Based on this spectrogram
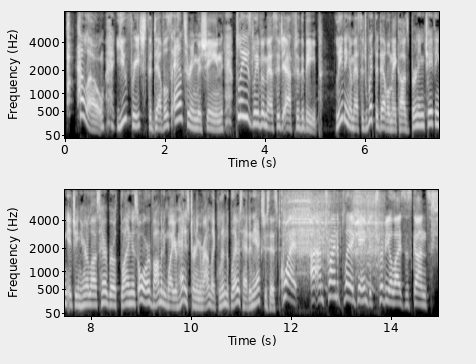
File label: female animation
